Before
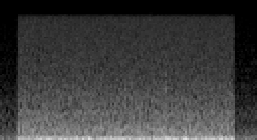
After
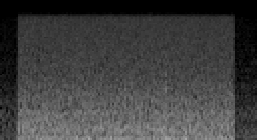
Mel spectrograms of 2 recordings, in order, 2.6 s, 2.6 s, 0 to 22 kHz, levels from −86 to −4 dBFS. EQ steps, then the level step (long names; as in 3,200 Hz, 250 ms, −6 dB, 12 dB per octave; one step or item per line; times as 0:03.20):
high-pass filter 390 Hz 6 dB per octave
+2.5 dB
